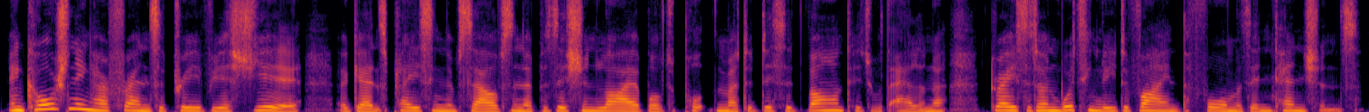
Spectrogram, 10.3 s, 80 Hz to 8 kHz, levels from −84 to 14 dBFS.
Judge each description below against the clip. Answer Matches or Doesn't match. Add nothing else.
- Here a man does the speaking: Doesn't match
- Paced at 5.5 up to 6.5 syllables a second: Matches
